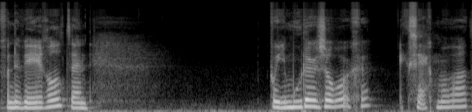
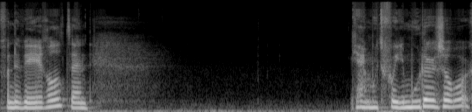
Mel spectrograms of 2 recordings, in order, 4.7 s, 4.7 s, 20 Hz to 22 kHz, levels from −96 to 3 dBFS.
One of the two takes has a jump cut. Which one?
first; 1 cut; at 2.7 s

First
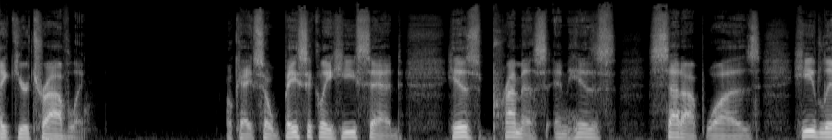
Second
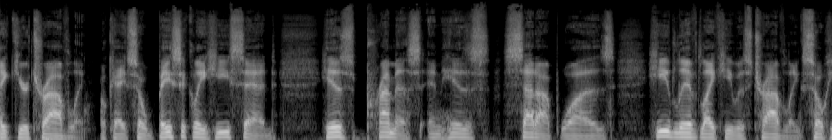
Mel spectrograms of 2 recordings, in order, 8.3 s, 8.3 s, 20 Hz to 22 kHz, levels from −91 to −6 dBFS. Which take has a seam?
second; 2 cuts; at 0.9 s, 5.0 s

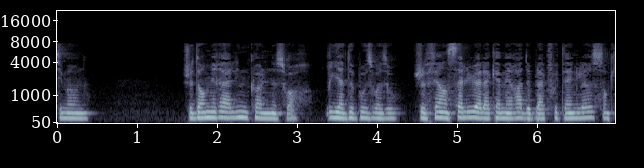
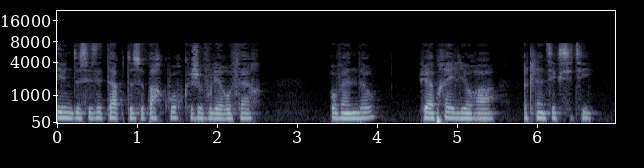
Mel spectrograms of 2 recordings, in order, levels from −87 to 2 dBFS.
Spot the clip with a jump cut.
first; 2 cuts; at 3.3 s, 4.3 s

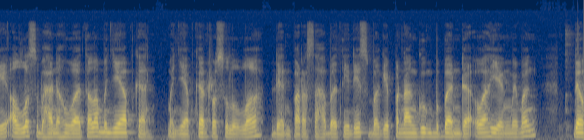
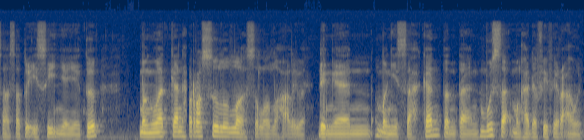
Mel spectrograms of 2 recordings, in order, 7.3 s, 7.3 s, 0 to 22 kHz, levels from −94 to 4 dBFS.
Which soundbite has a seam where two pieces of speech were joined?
second; 4 cuts; at 2.3 s, 3.8 s, 4.7 s, 6.0 s

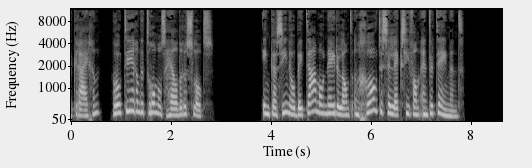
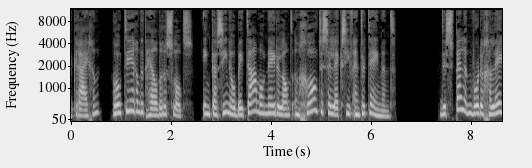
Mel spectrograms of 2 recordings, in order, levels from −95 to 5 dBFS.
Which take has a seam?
second; 3 cuts; at 1.5 s, 2.5 s, 5.6 s

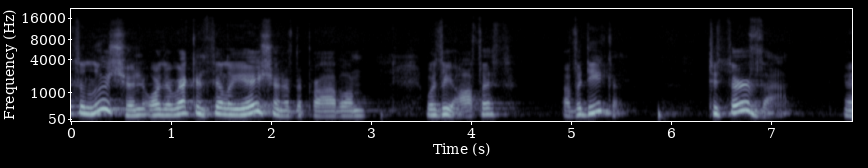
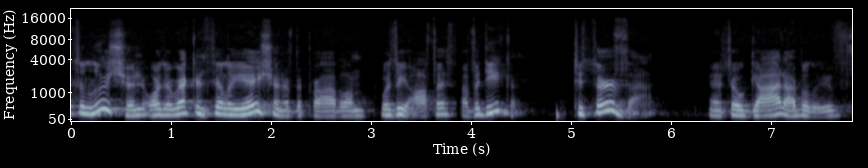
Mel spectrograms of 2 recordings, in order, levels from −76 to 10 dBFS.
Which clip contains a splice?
second; 3 cuts; at 3.0 s, 3.9 s, 4.9 s

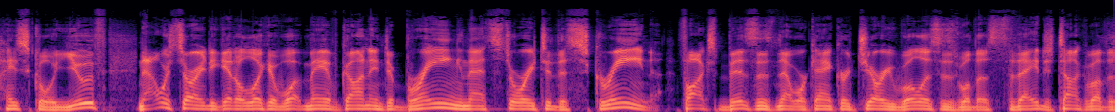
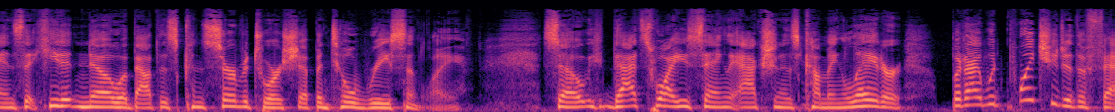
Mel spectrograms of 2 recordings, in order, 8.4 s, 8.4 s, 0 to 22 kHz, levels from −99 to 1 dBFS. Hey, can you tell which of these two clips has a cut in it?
first; 1 cut; at 5.0 s

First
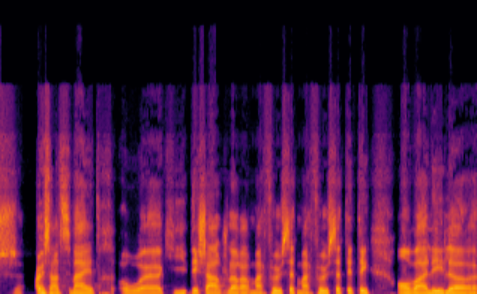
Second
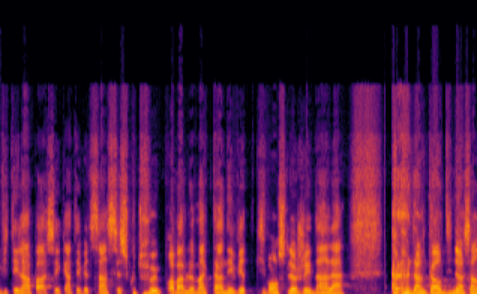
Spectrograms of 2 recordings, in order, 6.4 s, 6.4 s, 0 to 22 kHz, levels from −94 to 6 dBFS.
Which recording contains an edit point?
first; 3 cuts; at 2.2 s, 2.5 s, 4.0 s

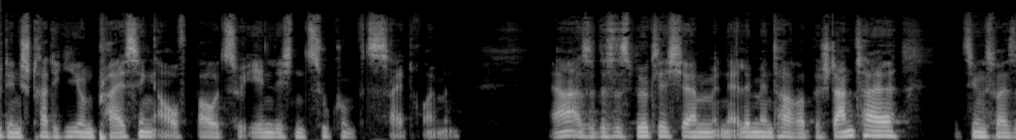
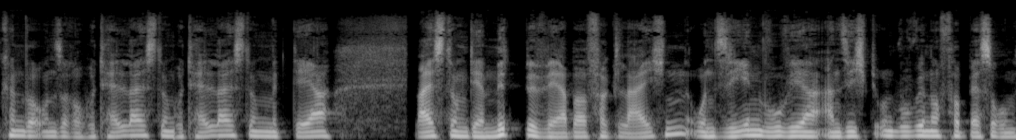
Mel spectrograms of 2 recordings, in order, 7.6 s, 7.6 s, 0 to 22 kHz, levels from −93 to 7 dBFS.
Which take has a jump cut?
second; 3 cuts; at 1.3 s, 3.0 s, 6.5 s

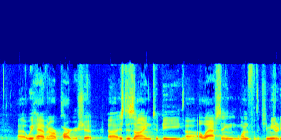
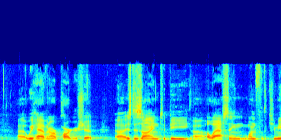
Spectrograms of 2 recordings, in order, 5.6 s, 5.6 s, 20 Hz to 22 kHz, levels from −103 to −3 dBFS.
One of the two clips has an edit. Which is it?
first; 1 cut; at 2.1 s

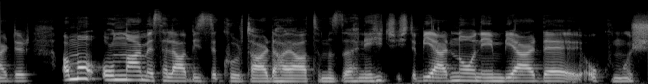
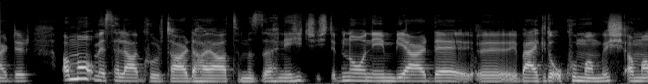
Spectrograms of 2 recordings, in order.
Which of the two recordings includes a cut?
second; 4 cuts; at 0.9 s, 1.4 s, 3.4 s, 4.7 s

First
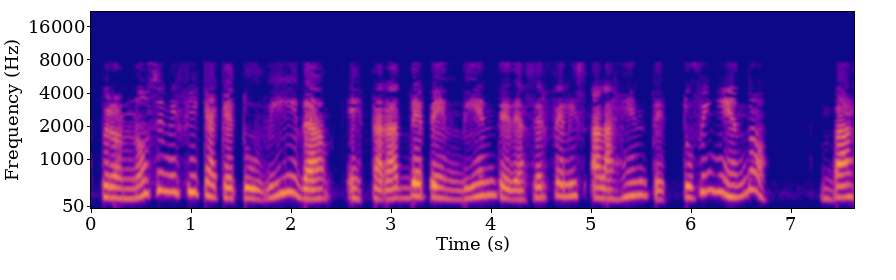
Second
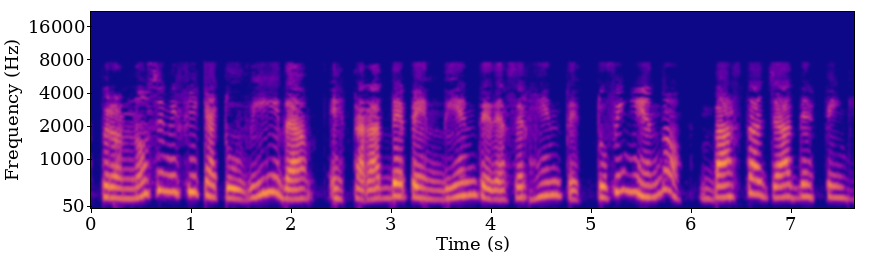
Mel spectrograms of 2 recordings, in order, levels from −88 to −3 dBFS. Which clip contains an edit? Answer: second; 3 cuts; at 1.3 s, 4.4 s, 6.0 s

